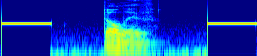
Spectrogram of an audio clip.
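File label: "dolydd", Welsh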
